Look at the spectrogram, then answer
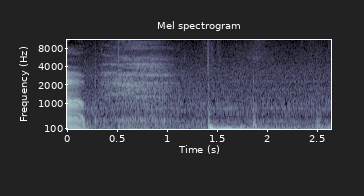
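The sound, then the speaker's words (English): A brief voiced groan trails into a soft, breathy exhale, like a yawn, followed by a low muffled thump and faint background rumble. “Man, I was doing so good I didn't have to get a yawn out tonight.”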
